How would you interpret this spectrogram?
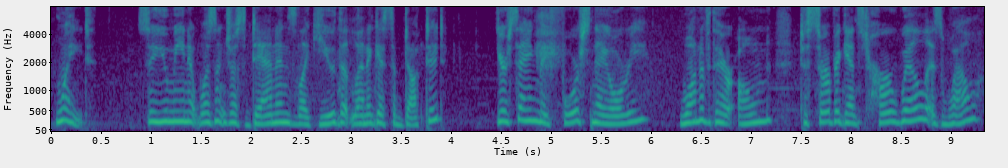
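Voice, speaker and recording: An actress playing a frank, fiercely supportive young fantasy fighter in a video game, earnest and firm. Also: female voice, a little high, moderate pace, darkish tone, close to an everyday voice. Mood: surprised, probing. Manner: earnest, firm, plain-spoken. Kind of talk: dramatic video game voice acting.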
